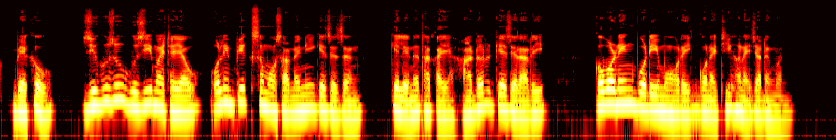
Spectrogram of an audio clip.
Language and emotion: Bodo, neutral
